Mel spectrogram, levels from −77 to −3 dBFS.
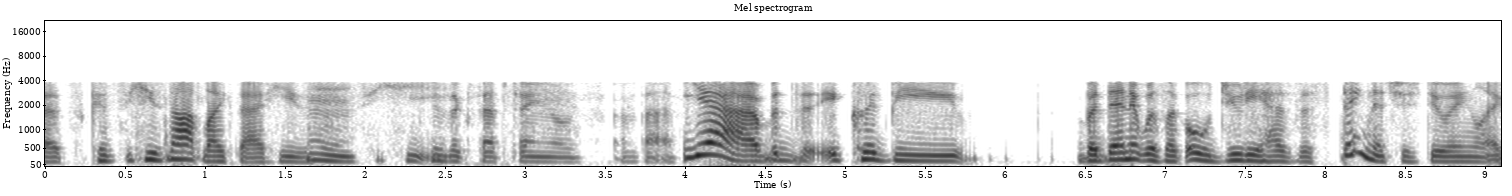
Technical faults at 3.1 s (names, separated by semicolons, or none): none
